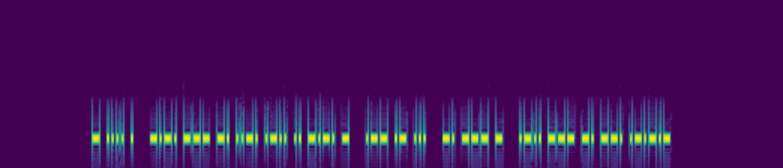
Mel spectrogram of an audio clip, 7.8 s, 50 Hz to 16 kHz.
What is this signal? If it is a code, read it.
Morse code, heard as a keyed tone, about 50 wpm, 700 Hz. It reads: THE CONFLICT WAS NOT LONG.
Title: Sentences from Top 1300 Words 50wpm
